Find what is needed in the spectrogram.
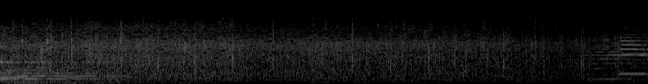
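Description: Audience applauding, the clapping slowly dying away, as the last held notes of the song fade out in the first second.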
